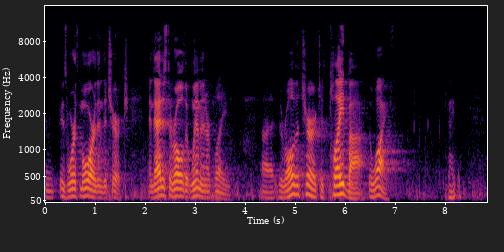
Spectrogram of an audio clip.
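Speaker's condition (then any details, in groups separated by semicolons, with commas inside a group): No condition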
